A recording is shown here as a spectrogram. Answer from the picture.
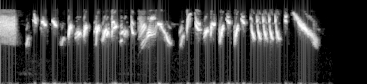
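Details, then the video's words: A European goldfinch's song for teaching chicks opens with a buzzy rasp, then runs into quick, bright twittering notes and a final downward slurred whistle. "تغريد طائر الحسون بدون أخطاء لتعليم الفراخTweeting goldfinch to teach chicks goldfinch"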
